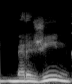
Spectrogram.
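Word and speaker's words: Medellín: I am coming to you from Medí Colombia or to say it properly Medigene Colombia.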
